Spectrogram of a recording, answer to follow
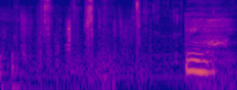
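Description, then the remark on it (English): Someone bites and chews a lemon close up, with quick, irregular wet crunches and smacks, then a brief loud voiced groan at the end. “when they come out and they call me, I bite directly into a lemon to let them know what they're getting into.”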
